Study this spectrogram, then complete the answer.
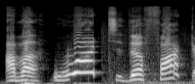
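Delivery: high, loud, drawn-out disbelief; shocked what the fuck. Real, not acted. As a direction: stretch it out in shock. Shocked at destroyed base. (ungläubig gedehnt)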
